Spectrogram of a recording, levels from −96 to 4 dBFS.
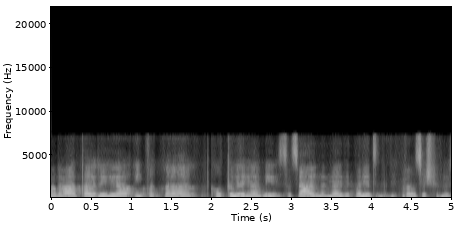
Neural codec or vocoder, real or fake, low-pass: codec, 16 kHz, 0.5 kbps, FreqCodec, smaller model; fake; 7.2 kHz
